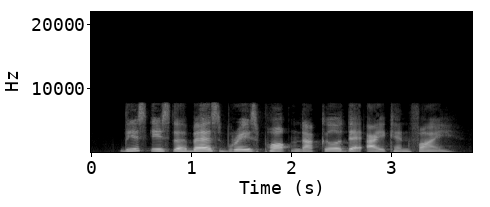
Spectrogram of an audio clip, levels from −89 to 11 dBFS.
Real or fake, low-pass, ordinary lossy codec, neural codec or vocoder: fake; none; none; codec, 16 kHz, 0.8 kbps, ZipCodec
